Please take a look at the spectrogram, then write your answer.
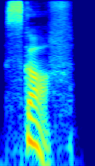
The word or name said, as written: scoff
